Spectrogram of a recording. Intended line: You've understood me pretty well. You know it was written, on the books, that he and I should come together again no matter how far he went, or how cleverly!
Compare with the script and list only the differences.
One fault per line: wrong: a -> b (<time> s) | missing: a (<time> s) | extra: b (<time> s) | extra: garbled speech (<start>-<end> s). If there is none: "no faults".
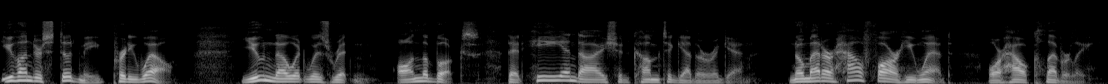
no faults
